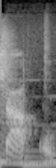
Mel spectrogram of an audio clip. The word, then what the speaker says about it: chaffle: making the keto chapel the keto chapel rhymes with waffle um it's really good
